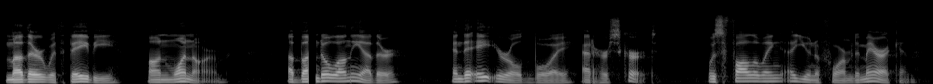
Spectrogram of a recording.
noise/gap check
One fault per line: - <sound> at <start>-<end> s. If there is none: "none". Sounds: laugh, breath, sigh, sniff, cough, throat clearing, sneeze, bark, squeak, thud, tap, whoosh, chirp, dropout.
- dropout at 3.1-3.2 s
